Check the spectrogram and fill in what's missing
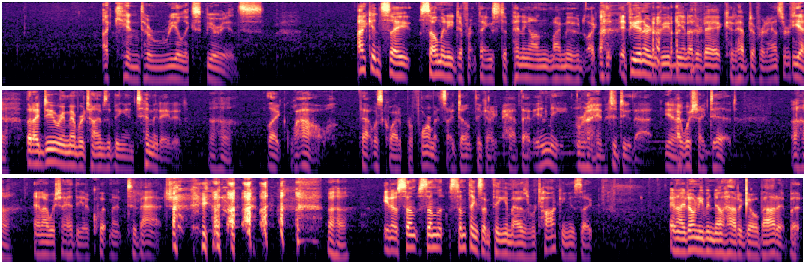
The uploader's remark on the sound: We had this conversation in the garden outside his home in Silver Lake in Los Angeles.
